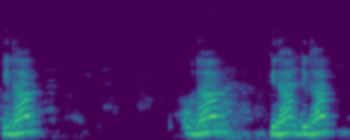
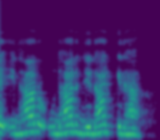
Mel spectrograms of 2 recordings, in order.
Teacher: निरानुनासिक, इनका उच्चारण केवल मुख से होता है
